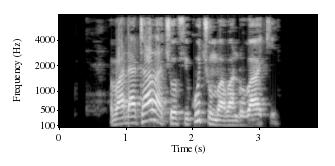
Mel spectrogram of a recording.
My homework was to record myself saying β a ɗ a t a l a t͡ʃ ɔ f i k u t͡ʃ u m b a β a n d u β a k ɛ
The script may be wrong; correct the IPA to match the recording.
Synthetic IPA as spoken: β a ɗ a t a l a t͡ʃ ɔ f i k u t͡ʃ u m b a β a n d u β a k ɛ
